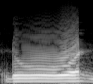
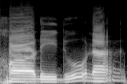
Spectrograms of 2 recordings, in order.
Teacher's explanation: Kemudian dun, di sini ada mad adat disukun, mad yang terjadi karena kita wakaf. Awalnya khaliduna, tapi karena kita wakaf nunnya dimatikan. Nun ini kita namakan dengan nun yang dia sukun arid dan sebelumnya ada huruf mad. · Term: mad arid disukun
